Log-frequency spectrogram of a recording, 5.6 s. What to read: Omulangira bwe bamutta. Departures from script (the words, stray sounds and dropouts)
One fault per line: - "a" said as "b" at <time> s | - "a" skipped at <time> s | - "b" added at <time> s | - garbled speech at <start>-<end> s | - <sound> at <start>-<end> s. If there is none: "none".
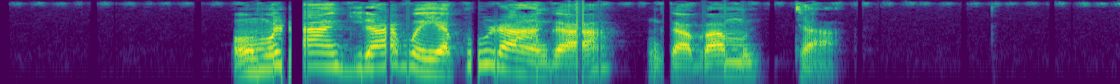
- dropout at 1.5-1.5 s
- "yakulanga nga" added at 2.2 s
